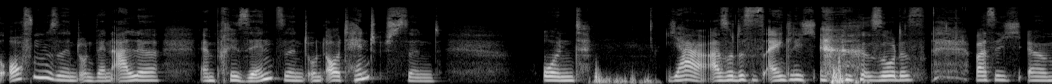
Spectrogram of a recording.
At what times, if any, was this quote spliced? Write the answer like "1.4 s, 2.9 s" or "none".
none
